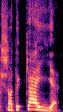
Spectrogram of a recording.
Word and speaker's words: Chantecaille: lot of brands, like Chantecaille. I know that the aïe is not a very easy sound for the non-French to pronounce, because they're not used to that sound.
